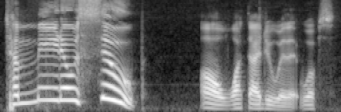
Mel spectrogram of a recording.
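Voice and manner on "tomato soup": high, slow, sing-out exclamation; thrilled shout. Real, not acted. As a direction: cry it out like a glorious prize. Thrilled to find food.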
